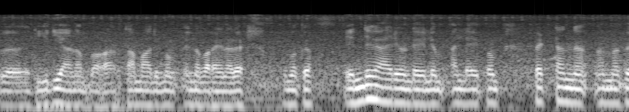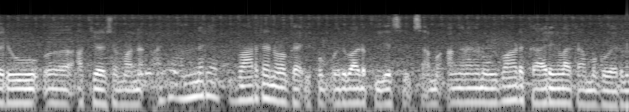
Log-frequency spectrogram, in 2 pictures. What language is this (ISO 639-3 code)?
mal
